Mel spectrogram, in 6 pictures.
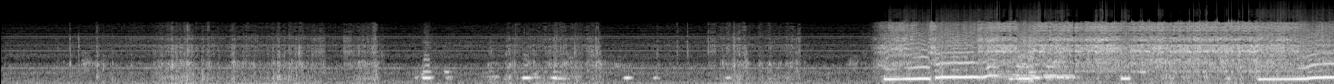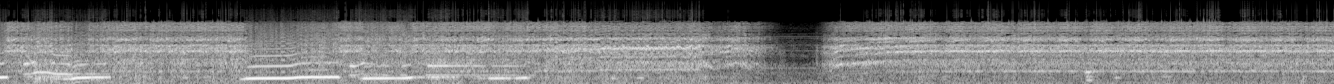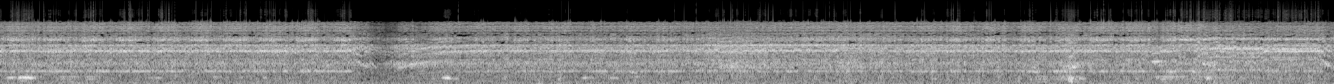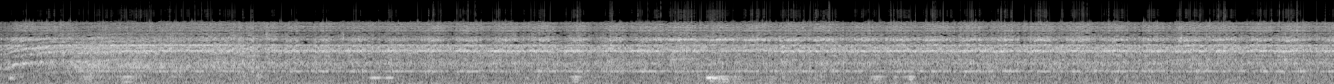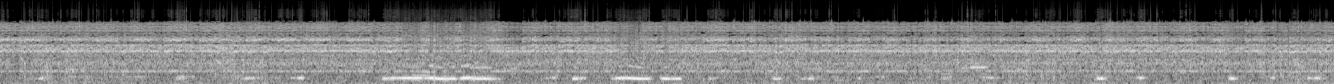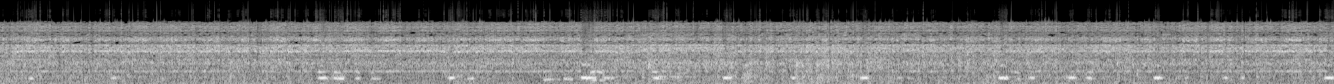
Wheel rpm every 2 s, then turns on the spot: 10, 10, 0, 10, 50, 160, 160, 160, 160, 160, 100, 140, 160, 160, 160, 120, 160, 160, 160, 160, 150, 160, 160, 160, 160, 160, 160, 160, 160, 160, 160, 160, 160, 160, 160, 160, 160, 160, 160, 160.
2-4 6-8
